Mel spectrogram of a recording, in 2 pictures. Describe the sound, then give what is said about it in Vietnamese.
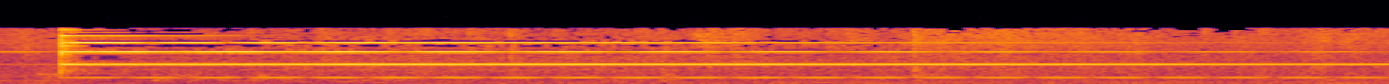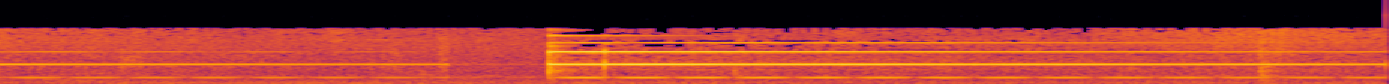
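A bell is struck twice during a guided meditation, about twelve seconds apart. Each strike rings out as a loud, bright, sustained tone with clear layered overtones that fade slowly. No one speaks. “Khi nghe có thể tiếng chuông để quý vị có thể đi về được và tiếp xúc được với ngôi nhà đồng nghiệp của chúng ta.”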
